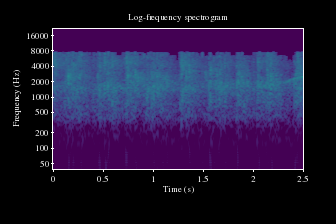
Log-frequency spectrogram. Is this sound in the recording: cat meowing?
no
